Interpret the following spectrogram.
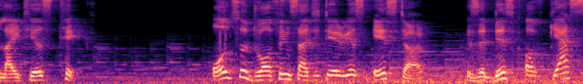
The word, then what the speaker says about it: Sagittarius A*: sagittarius a asterisk often abbreviated to sjra asterix and pronounced sagittarius a star is a supermassive black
